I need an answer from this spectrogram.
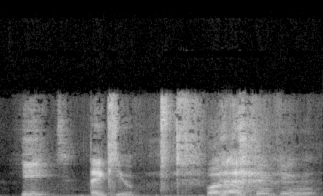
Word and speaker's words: Heat: the bucks its heat there's no ass at the end the heat will say it right I will mute your mic say heat heat thank you well that's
